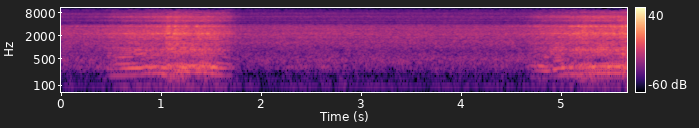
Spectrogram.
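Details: Self-recorded snoring during sleep: two long, rough, buzzing breaths about four seconds apart over steady background hiss.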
